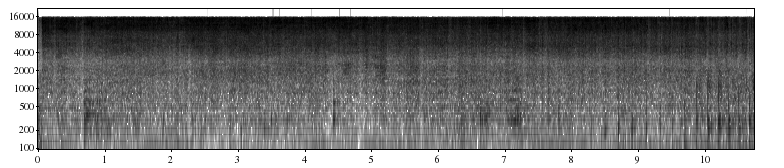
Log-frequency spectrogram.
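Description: Spicy stir-fried webfoot octopus and pork belly sizzling loudly and steadily in a hot pan as its sauce cooks down and the moisture steams off.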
